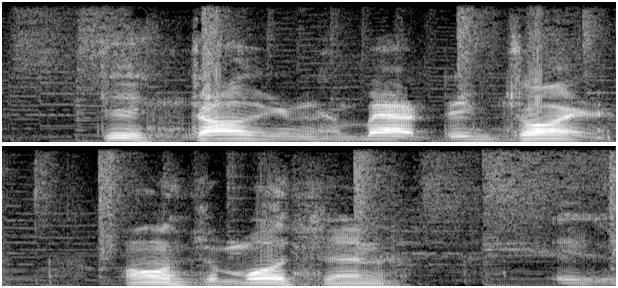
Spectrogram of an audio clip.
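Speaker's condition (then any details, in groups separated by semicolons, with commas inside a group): Multiple sclerosis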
